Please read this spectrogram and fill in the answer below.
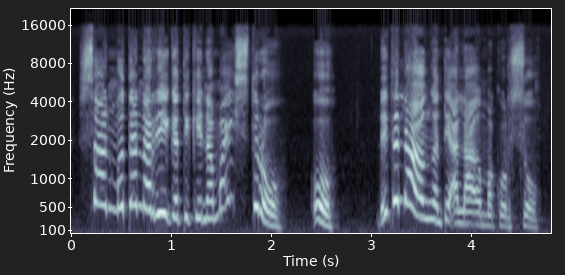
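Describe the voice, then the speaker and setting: Radio drama mother: woman, stern, exasperated, very animated pitch swings. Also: moderate pace, dry recording, studio quality, heavily acted. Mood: scolding. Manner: scolding, insistent, exasperated. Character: stern, status-conscious mother of grown children.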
